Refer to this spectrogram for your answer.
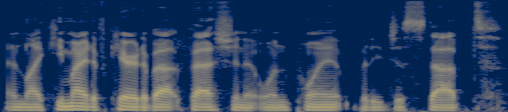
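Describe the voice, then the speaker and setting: A man's voice: a bass voice, little pitch movement, normal speed, clear, resonant tone, no room sound, clean studio sound. A man co-hosting a podcast, musing casually about a book as he works through his notes and poses questions. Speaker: podcast co-host.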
